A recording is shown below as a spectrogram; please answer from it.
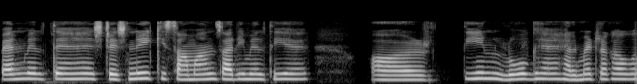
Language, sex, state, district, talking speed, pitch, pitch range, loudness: Hindi, female, Uttar Pradesh, Lalitpur, 160 wpm, 245 Hz, 235-255 Hz, -17 LUFS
